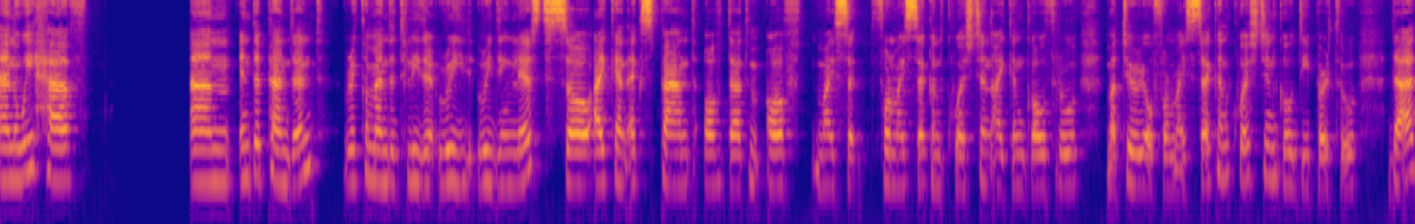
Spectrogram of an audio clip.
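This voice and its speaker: Over a quiet background, a woman with a Polish accent speaks at medium pitch and a fairly slow pace, with fairly even intonation. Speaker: software presenter. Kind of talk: webinar product demo. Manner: halting, many fillers.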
